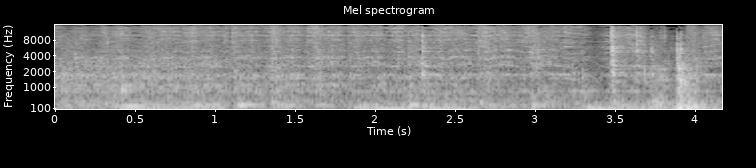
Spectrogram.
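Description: Background music with a low repeating beat, over a wire whisk scraping and clicking against a stainless saucepan as a soy-and-cornstarch sauce is stirred.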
